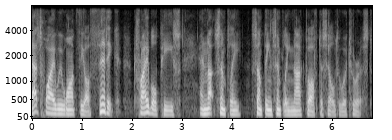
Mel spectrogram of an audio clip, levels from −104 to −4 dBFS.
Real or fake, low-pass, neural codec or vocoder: real; 7.2 kHz; none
